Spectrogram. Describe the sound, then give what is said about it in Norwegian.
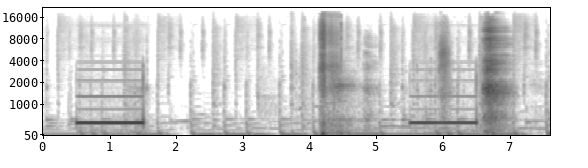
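A telephone ringback tone from a call made to wake someone sounds twice, each a steady electronic buzz about a second long with a long pause between, alongside sharp breathy gasps and quiet background rustling. “Hun våkner av et anrop.”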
